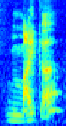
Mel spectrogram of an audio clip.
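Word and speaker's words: Mika: man it's pronounced Micah that's how that's how they pronounced it I think I'm gonna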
